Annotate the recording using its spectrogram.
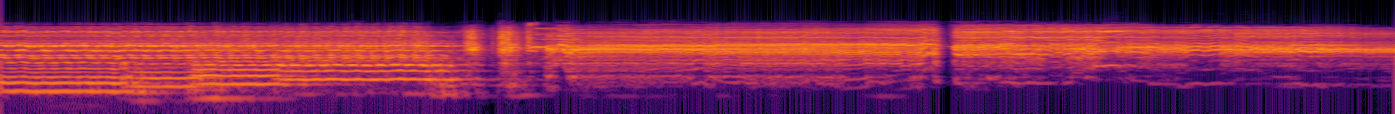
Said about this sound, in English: Good evening, friends of the Inner Sanctum. This is your host, welcoming you in through the squeaking door.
